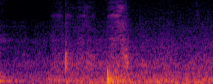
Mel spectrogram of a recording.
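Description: A marker writing on a whiteboard: a few faint, short strokes over low room noise.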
